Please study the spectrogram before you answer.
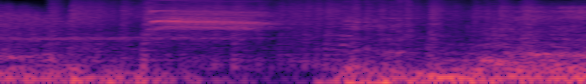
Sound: mystical chimes; owl screeching; growling; intense drumming

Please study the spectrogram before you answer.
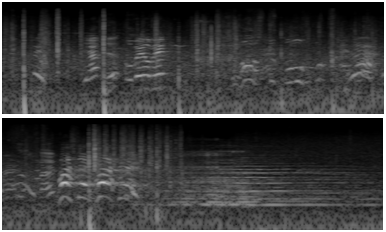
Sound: boys shouting while playing ball

